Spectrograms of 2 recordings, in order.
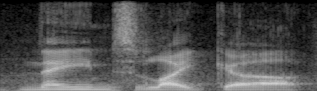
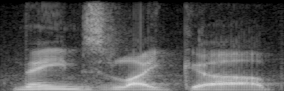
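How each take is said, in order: Both takes have the same delivery.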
